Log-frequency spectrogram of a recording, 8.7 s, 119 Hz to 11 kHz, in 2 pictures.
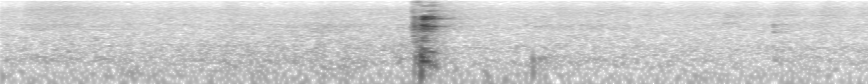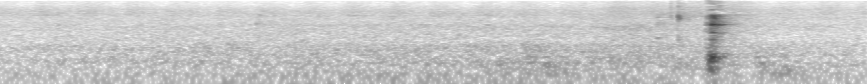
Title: hiccups fast 2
